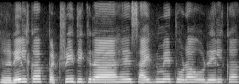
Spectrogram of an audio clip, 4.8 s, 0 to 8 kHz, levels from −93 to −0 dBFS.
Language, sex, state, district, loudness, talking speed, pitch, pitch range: Hindi, female, Goa, North and South Goa, -17 LUFS, 150 wpm, 235 Hz, 230-250 Hz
